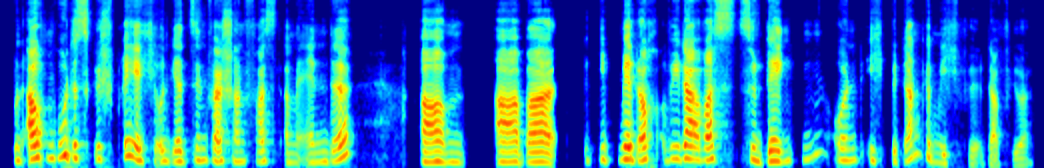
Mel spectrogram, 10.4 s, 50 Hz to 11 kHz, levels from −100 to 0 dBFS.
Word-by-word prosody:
Und 225 Hz, -, -11 dB
auch 250 Hz, +2 st, +8 dB
'n 255 Hz, -, -10 dB
gutes 260 Hz, -2 st, -2 dB
Gespräch 240 Hz, -2 st, -4 dB
und 200 Hz, -1 st, -10 dB
jetzt 195 Hz, -1 st, -6 dB
sind 220 Hz, 0 st, -12 dB
wir 195 Hz, -, +2 dB
schon 190 Hz, -1 st, -9 dB
fast 190 Hz, 0 st, -11 dB
am 180 Hz, -2 st, -14 dB
Ende. 195 Hz, -, -3 dB, 0.7 s
Ähm, 185 Hz, -1 st, +2 dB, 0.3 s
aber 185 Hz, -1 st, +4 dB, 0.4 s
gibt 230 Hz, -1 st, -14 dB
mir 235 Hz, 0 st, +4 dB
doch 225 Hz, +2 st, +1 dB
wieder 245 Hz, -1 st, +4 dB
was 230 Hz, 0 st, +1 dB
zu 230 Hz, -3 st, -7 dB
denken 205 Hz, -, -4 dB
und 220 Hz, -4 st, -11 dB
ich 215 Hz, -2 st, -16 dB
bedanke 270 Hz, -, -6 dB
mich 160 Hz, -1 st, -16 dB
für -, -, -23 dB
dafür. -, -, -15 dB
215 Hz, 160 wpm, -22 LUFS, 190-235 Hz, 0.7 s, auch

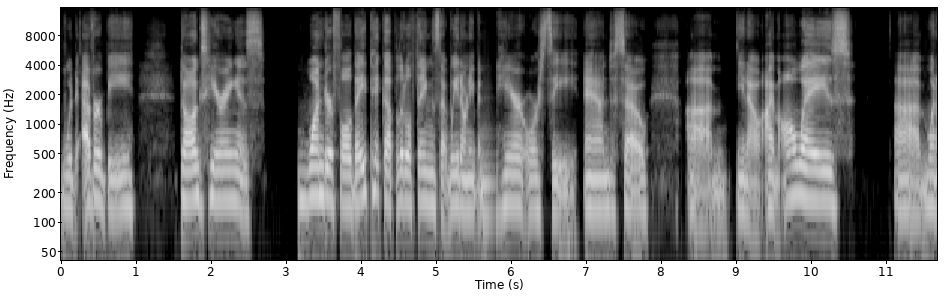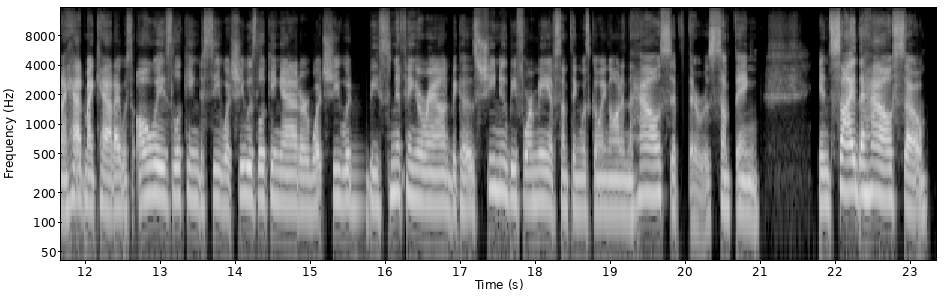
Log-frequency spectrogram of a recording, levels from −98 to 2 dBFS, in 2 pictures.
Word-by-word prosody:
would 150 Hz, 0 st, -4 dB
ever 175 Hz, -1 st, +4 dB
be, 140 Hz, +2 st, -4 dB, 0.6 s
dog's 170 Hz, -1 st, +4 dB
hearing 170 Hz, -2 st, 0 dB
is 130 Hz, -5 st, -5 dB, 0.4 s
wonderful. 170 Hz, -2 st, +2 dB
They 160 Hz, +5 st, +3 dB
pick 205 Hz, -3 st, -5 dB
up 155 Hz, -2 st, +2 dB
little 165 Hz, -1 st, +2 dB
things 155 Hz, -1 st, -3 dB
that -, -, -4 dB
we 155 Hz, +1 st, 0 dB
don't 140 Hz, -2 st, 0 dB
even 125 Hz, -2 st, -6 dB
hear 155 Hz, +2 st, -1 dB
or 140 Hz, 0 st, -4 dB
see, 130 Hz, -1 st, -6 dB
and 140 Hz, -1 st, -1 dB
so, 70 Hz, -, 0 dB, 0.5 s
um, -, -, -2 dB
you 140 Hz, 0 st, -3 dB
know, 130 Hz, -, -1 dB
I'm 150 Hz, -, 0 dB
always 170 Hz, -4 st, +3 dB, 0.6 s
um, 135 Hz, 0 st, -2 dB
when 150 Hz, -1 st, -1 dB
I 135 Hz, -, +2 dB
had 180 Hz, +3 st, +3 dB
my 155 Hz, -2 st, +4 dB
cat, 145 Hz, 0 st, +1 dB
I 150 Hz, -, +3 dB
was 135 Hz, -, -8 dB
always 180 Hz, +1 st, +2 dB
looking 180 Hz, -1 st, -3 dB
to 155 Hz, -, -6 dB
see 170 Hz, +2 st, -4 dB
what 150 Hz, -4 st, -3 dB
she 190 Hz, -, -2 dB
was 180 Hz, -2 st, +2 dB
looking 175 Hz, -1 st, 0 dB
at 155 Hz, -1 st, +1 dB
or 145 Hz, 0 st, 0 dB
what 140 Hz, -, -2 dB
she 175 Hz, 0 st, -3 dB
would 150 Hz, -4 st, -4 dB
be 155 Hz, -2 st, -3 dB
sniffing 195 Hz, +2 st, -2 dB
around 155 Hz, -2 st, +1 dB
because 75 Hz, -, -2 dB
she 220 Hz, 0 st, -2 dB
knew 210 Hz, -2 st, 0 dB
before 165 Hz, -2 st, -1 dB
me 165 Hz, 0 st, 0 dB
if 145 Hz, -, -4 dB
something 150 Hz, -1 st, -5 dB
was 140 Hz, -1 st, -5 dB
going 140 Hz, 0 st, -3 dB
on 135 Hz, 0 st, 0 dB
in 135 Hz, -, -2 dB
the 130 Hz, -, -1 dB
house, 190 Hz, +2 st, +1 dB
if 145 Hz, -, -5 dB
there 110 Hz, -, -5 dB
was 125 Hz, +7 st, -5 dB
something 135 Hz, -4 st, -1 dB, 0.8 s
inside 205 Hz, +7 st, +5 dB
the 200 Hz, -, +7 dB
house, 185 Hz, -4 st, +5 dB
so, 135 Hz, -1 st, +2 dB
160 Hz, 180 wpm, -22 LUFS, 140-175 Hz, 0.8 s, the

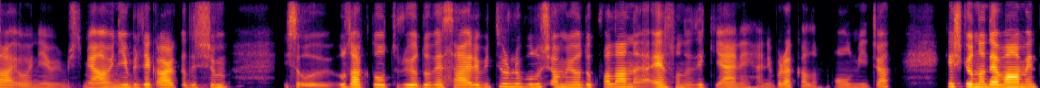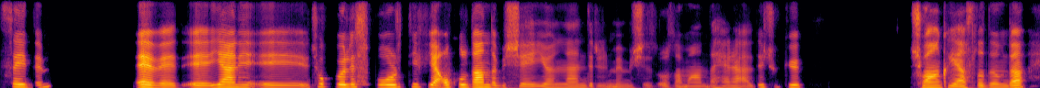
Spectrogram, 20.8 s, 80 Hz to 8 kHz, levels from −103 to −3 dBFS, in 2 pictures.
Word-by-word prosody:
ay 205 Hz, -2 st, -2 dB
oynayabilmiştim. 175 Hz, 0 st, -15 dB
Ya, 185 Hz, +1 st, +2 dB
oynayabilecek 215 Hz, +1 st, -3 dB
arkadaşım, 200 Hz, +1 st, -1 dB, 0.6 s
işte, -, -, -7 dB
uuu, 415 Hz, -2 st, -9 dB
uzakta 215 Hz, -1 st, +1 dB
oturuyordu 210 Hz, -1 st, -1 dB
vs. 210 Hz, +1 st, -4 dB, 0.3 s
bir 230 Hz, -, -11 dB
türlü 250 Hz, -1 st, -4 dB
buluşamıyorduk 225 Hz, -2 st, -4 dB
falan. 235 Hz, 0 st, +2 dB, 0.2 s
En 215 Hz, +1 st, +5 dB
sonunda 215 Hz, -1 st, -11 dB
dedik 215 Hz, +1 st, -11 dB
ki, 185 Hz, -, -13 dB
yani, 170 Hz, +2 st, -2 dB
hani, 160 Hz, -3 st, -18 dB
bırakalım, 170 Hz, -3 st, -6 dB
olmayacak. 165 Hz, -, -9 dB, 0.6 s
Keşke 265 Hz, -2 st, +6 dB
ona 230 Hz, 0 st, +3 dB
devam 220 Hz, 0 st, +9 dB
etseydim. 225 Hz, 0 st, -3 dB, 0.8 s
Evet, 185 Hz, -6 st, +5 dB
eee, -, -, -2 dB, 0.2 s
yani, 215 Hz, 0 st, +5 dB
eee, 190 Hz, -3 st, -7 dB
çok 240 Hz, +1 st, -8 dB
böyle 225 Hz, 0 st, +2 dB
sportif 220 Hz, +1 st, -3 dB
ya, -, -, +5 dB
okuldan 215 Hz, 0 st, +3 dB
da 200 Hz, -3 st, -8 dB
bir -, -, -17 dB
şeye 160 Hz, -1 st, -7 dB
yönlendirilmemişiz 160 Hz, 0 st, -13 dB
o -, -, -16 dB
zaman 155 Hz, 0 st, -15 dB
da -, -, -17 dB
herhâlde. 165 Hz, +5 st, -12 dB
Çünkü 210 Hz, -1 st, -7 dB, 1.1 s
şu 175 Hz, -, -4 dB
an 165 Hz, +1 st, +3 dB
kıyasladığımda, 170 Hz, +2 st, -1 dB
210 Hz, 135 wpm, -23 LUFS, 170-220 Hz, 1.1 s, devam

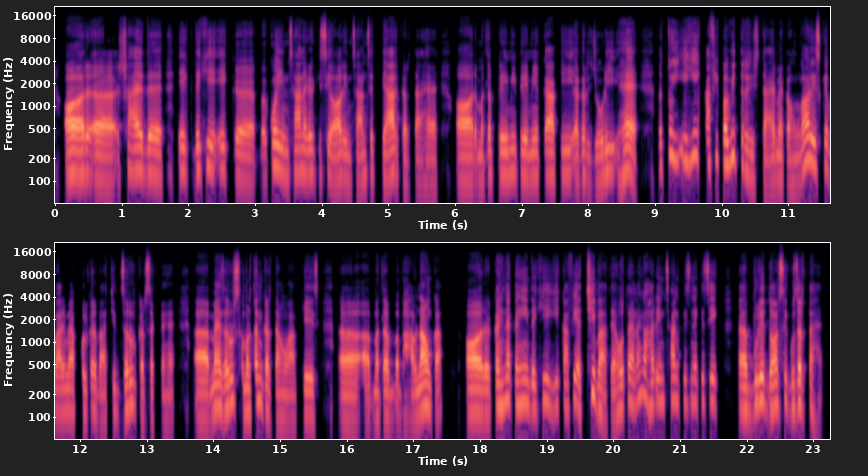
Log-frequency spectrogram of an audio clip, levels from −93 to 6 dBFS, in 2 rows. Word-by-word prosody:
और 130 Hz, +1 st, +9 dB
अ, 110 Hz, -4 st, +3 dB
शायद, 140 Hz, -2 st, +1 dB, 0.4 s
एक 140 Hz, -1 st, -3 dB
देखिए 145 Hz, +2 st, -3 dB, 0.2 s
एक 115 Hz, -6 st, -2 dB, 0.2 s
कोई 160 Hz, -2 st, +2 dB
इंसान 135 Hz, +1 st, -2 dB
अगर 135 Hz, 0 st, -1 dB
किसी 130 Hz, 0 st, -4 dB
और 110 Hz, +3 st, +2 dB
इंसान 110 Hz, 0 st, -5 dB
से 130 Hz, -, -5 dB
प्यार 130 Hz, +3 st, +3 dB
करता 95 Hz, +1 st, -7 dB
है, 95 Hz, 0 st, -5 dB, 0.3 s
और 105 Hz, 0 st, +3 dB
मतलब 120 Hz, +3 st, -5 dB
प्रेमी-प्रेमिका 125 Hz, -1 st, 0 dB
की 125 Hz, +1 st, -8 dB
अगर 125 Hz, -2 st, -5 dB
जोड़ी 120 Hz, +6 st, -4 dB
है, 140 Hz, +3 st, +5 dB, 0.5 s
तो 230 Hz, -, 0 dB
ये 205 Hz, -1 st, -4 dB
ये 210 Hz, +5 st, -3 dB
काफ़ी 180 Hz, +3 st, -4 dB
पवित्र 170 Hz, +3 st, +2 dB
रिश्ता 115 Hz, -5 st, -6 dB
है 105 Hz, -, -2 dB
मैं 110 Hz, -1 st, -4 dB
कहूँगा, 100 Hz, -, -2 dB
और 195 Hz, 0 st, +5 dB
इसके 165 Hz, -2 st, 0 dB
बारे 120 Hz, -, +1 dB
में 125 Hz, 0 st, 0 dB
आप 120 Hz, -, 0 dB
खुलकर 115 Hz, -, -2 dB
बातचीत 110 Hz, +3 st, -8 dB
ज़रूर 145 Hz, +3 st, +1 dB
कर -, -, -2 dB
सकते -, -, -8 dB
हैं। -, -, -10 dB, 0.3 s
अ, 105 Hz, -1 st, +5 dB
मैं 140 Hz, +3 st, +3 dB
जरूर 140 Hz, +6 st, +2 dB
समर्थन 155 Hz, +5 st, +1 dB
करता -, -, -2 dB
हूँ 100 Hz, -1 st, -4 dB
आपकी 110 Hz, +3 st, -3 dB
इस 110 Hz, -, -7 dB, 0.3 s
अ, -, -, 0 dB
अ, 100 Hz, -1 st, +3 dB
मतलब 105 Hz, -1 st, 0 dB
भावनाओं 130 Hz, +8 st, +5 dB
का। 110 Hz, -, 0 dB, 0.4 s
और 120 Hz, -1 st, +7 dB
कहीं 145 Hz, 0 st, +1 dB
ना 170 Hz, -, +2 dB
कहीं 155 Hz, 0 st, -2 dB
देखिए 145 Hz, +4 st, -4 dB
ये 150 Hz, 0 st, -8 dB
काफ़ी 150 Hz, +6 st, -2 dB
अच्छी 210 Hz, -, +1 dB
बात -, -, 0 dB
है। 105 Hz, -, 0 dB
होता 140 Hz, +7 st, 0 dB
है 155 Hz, -, +1 dB
ना, 175 Hz, -, -5 dB
कि 200 Hz, -, -2 dB
हर 145 Hz, -, -2 dB
इंसान 165 Hz, +1 st, -3 dB
किसी 160 Hz, 0 st, -10 dB
ना 160 Hz, -, -4 dB
किसी 165 Hz, 0 st, -5 dB, 0.3 s
अ, 130 Hz, -1 st, +6 dB
बुरे 160 Hz, +8 st, +2 dB
दौर 140 Hz, 0 st, +3 dB
से 160 Hz, +4 st, +2 dB
गुज़रता 145 Hz, +2 st, +2 dB
है, -, -, -16 dB
130 Hz, 210 wpm, -25 LUFS, 115-150 Hz, 0.5 s, और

